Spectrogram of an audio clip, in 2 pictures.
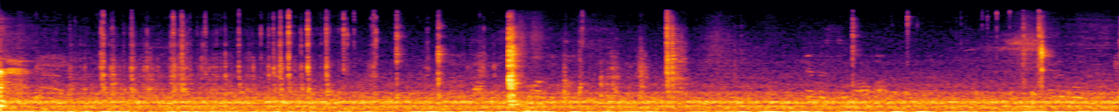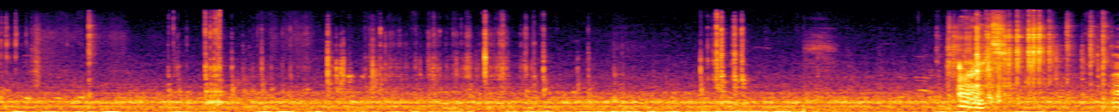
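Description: Scattered metallic clicks, taps and scrapes of a screwdriver and a small screw against a scooter's steel body as a ground wire is screwed down, over a steady low hum.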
